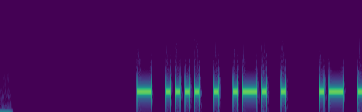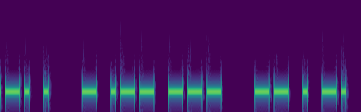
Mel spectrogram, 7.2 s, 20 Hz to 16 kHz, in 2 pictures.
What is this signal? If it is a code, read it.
Morse code, heard as a keyed tone, about 25 wpm, 700 Hz. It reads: THERE ARE TWO MEN
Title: Sentences from Top 1000 Words - Review Part 3 - 25wpm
